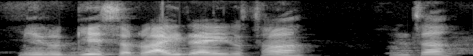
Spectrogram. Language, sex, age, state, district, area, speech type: Nepali, female, 60+, West Bengal, Kalimpong, rural, spontaneous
